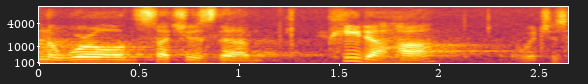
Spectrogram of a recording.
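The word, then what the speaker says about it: Pirahã: hunter-gatherer societies around the world such as the piraha which is how its pronunciate it out of Brazil amazingly it appears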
